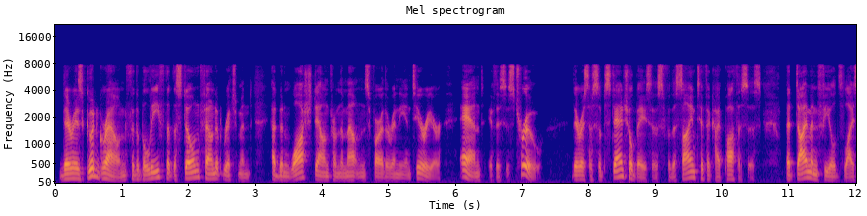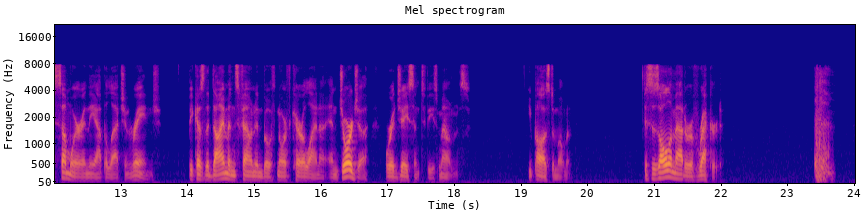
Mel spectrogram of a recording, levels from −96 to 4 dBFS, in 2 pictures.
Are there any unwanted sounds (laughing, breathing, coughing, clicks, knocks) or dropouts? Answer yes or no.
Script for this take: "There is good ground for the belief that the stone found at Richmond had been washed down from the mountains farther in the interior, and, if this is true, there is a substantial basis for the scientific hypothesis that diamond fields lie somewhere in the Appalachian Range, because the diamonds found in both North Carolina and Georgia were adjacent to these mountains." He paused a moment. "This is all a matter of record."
yes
